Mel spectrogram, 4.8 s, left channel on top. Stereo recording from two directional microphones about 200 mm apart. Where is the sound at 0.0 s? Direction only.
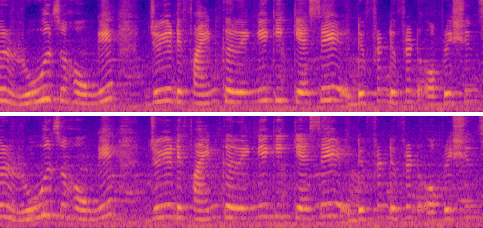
30° left (ahead or behind).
